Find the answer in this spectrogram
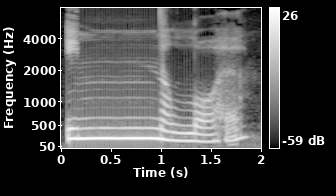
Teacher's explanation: نون پر غنہ، لام جلالہ ہیوی اور دوہرے کا لمبا ان اللہ، ہا کو ہیوی نہیں ہونے دینا، یہ لائٹ رہے گا.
